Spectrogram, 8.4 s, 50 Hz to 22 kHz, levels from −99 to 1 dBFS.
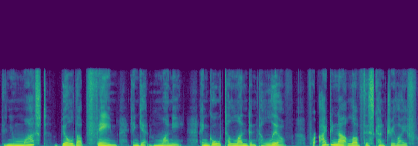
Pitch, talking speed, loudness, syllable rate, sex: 195 Hz, 165 wpm, -17 LUFS, 3.6 syllables/s, female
